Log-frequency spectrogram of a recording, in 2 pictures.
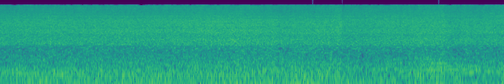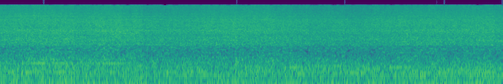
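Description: Heavy rain falling steadily, with the low, continuous sound of road traffic underneath.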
